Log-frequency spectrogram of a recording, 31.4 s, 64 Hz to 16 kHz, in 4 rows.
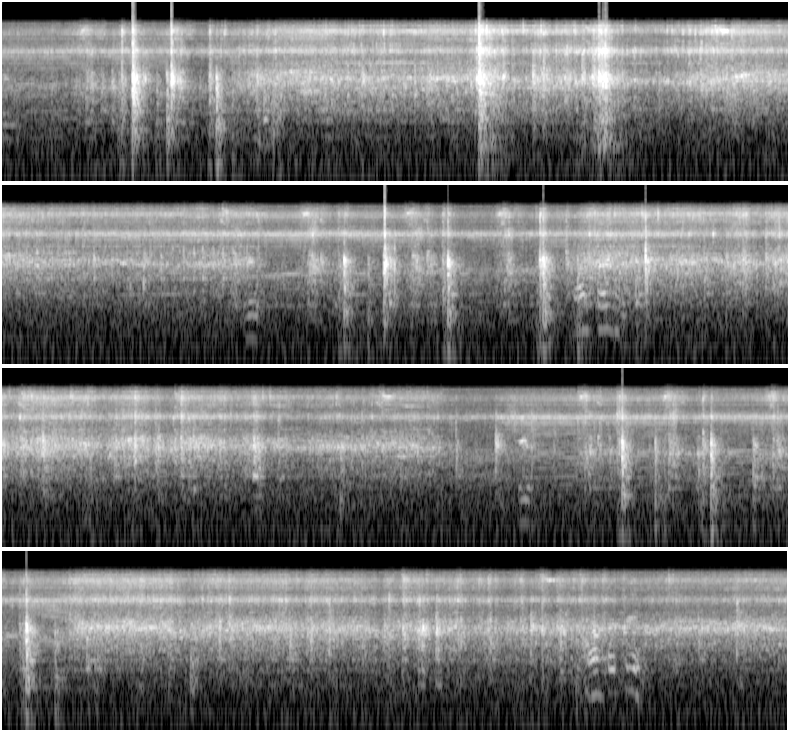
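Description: Electric drive motors and gears of an FTC competition robot with mecanum wheels, whining steadily as it drives about the field. Sharp clacks and knocks come at irregular intervals, loudest about a second in, near 5 and 6 seconds, and again around 22 and 24 seconds.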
